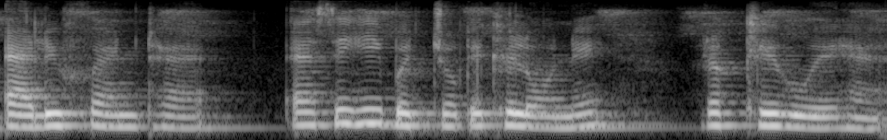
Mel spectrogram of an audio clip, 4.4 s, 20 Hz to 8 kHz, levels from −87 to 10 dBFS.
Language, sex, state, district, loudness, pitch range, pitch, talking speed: Hindi, female, Himachal Pradesh, Shimla, -16 LUFS, 205-235 Hz, 225 Hz, 135 wpm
